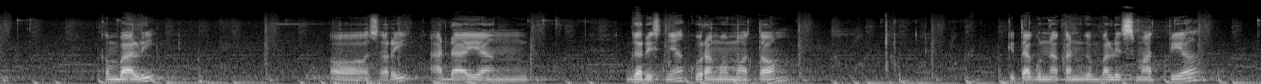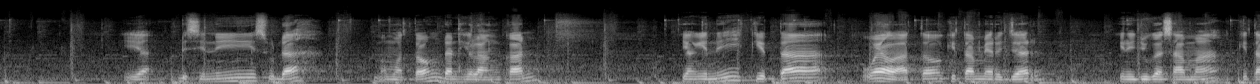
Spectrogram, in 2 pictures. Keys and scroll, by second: 3.5 ctrl+z, 6.7 Down, 8.9 Up, 17.2 Delete.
